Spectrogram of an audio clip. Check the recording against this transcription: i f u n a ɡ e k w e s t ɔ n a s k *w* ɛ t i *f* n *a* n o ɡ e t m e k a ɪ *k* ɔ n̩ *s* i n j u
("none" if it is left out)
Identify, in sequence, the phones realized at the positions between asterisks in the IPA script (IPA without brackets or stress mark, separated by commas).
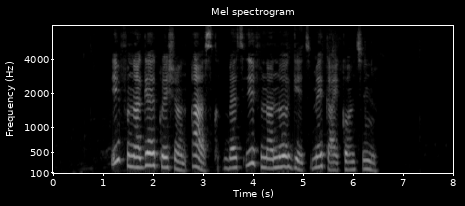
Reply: b, f, a, k, t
